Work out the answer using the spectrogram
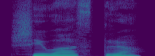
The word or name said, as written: ಶಿವಾಸ್ತ್ರ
